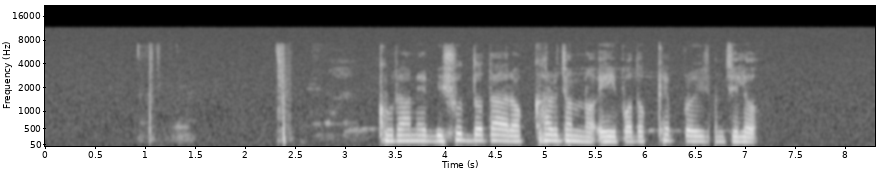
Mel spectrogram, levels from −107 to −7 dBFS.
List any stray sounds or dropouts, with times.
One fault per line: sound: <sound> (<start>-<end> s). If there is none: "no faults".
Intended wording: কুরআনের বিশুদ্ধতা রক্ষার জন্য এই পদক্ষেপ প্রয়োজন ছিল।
sound: dropout (6.6-6.7 s)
